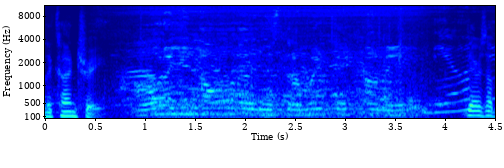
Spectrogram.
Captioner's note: praying in foreign language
